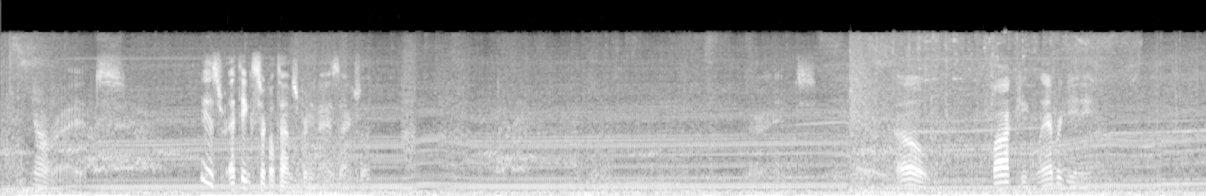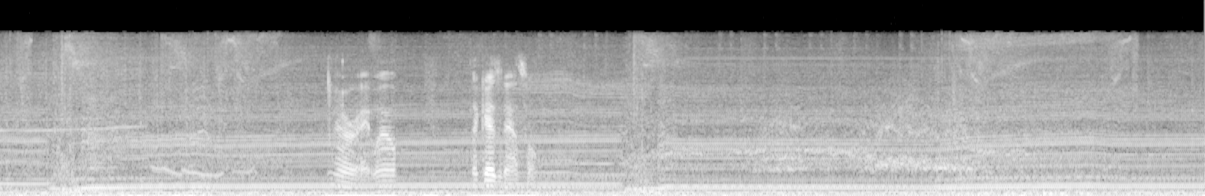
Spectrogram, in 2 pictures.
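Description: A racing car engine roars steadily at high revs.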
